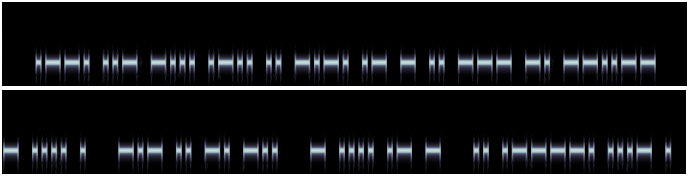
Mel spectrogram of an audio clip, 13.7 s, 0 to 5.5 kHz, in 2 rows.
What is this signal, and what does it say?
Morse code, heard as a keyed tone, about 25 wpm, 600 Hz. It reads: PUBLICATION, THE KIND THAT I'VE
